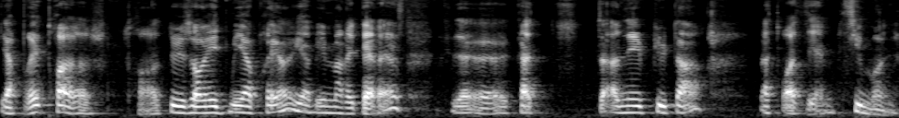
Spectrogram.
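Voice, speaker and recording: Speech from a woman comes at a very slow pace. Pauses are long and frequent. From Alsace, Strasbourg area. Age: 90s. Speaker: elderly witness. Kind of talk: interview testimony. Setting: at her home. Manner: halting.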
